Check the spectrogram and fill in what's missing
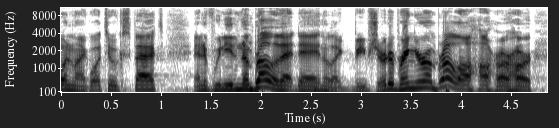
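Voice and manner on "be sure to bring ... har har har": loud, hammed-up TV joker with fake laugh; corny weatherman. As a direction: deliver a lame joke, then guffaw falsely. Mocks weatherman's corny joke.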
